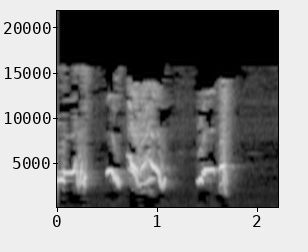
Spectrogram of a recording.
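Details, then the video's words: In a garden, an Oriental magpie-robin delivers melodious song: a burst of buzzy notes, then a looping whistled phrase, a pause, and a final short whistle with a rough rasping note. "Oriental Magpie Robin - Melodious birdsong"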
